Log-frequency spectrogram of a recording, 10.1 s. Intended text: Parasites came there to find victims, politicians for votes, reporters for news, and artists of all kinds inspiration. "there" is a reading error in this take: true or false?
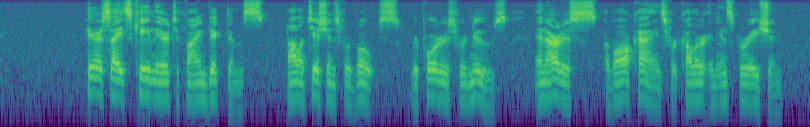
false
